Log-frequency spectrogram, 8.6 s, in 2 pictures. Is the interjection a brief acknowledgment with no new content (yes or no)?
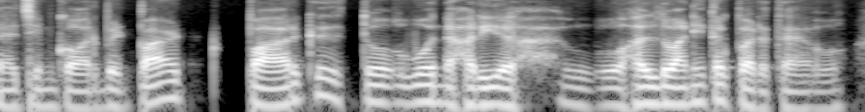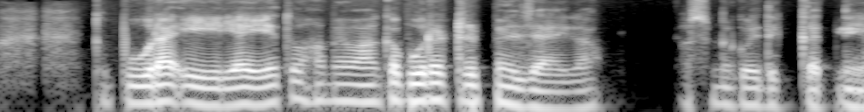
no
